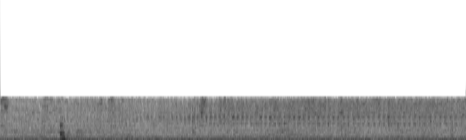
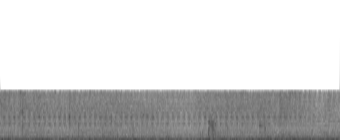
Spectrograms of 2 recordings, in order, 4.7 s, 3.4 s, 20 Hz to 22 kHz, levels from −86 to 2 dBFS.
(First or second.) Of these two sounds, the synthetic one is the first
